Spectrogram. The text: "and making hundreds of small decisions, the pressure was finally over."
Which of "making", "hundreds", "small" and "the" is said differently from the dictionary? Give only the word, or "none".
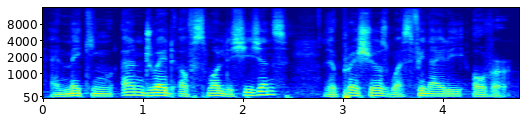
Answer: hundreds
